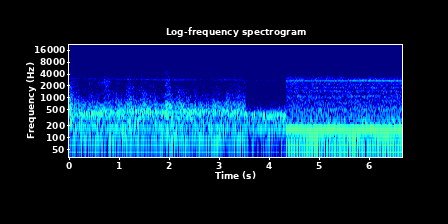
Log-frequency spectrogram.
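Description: An electric train's motor hums as the train rolls slowly.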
